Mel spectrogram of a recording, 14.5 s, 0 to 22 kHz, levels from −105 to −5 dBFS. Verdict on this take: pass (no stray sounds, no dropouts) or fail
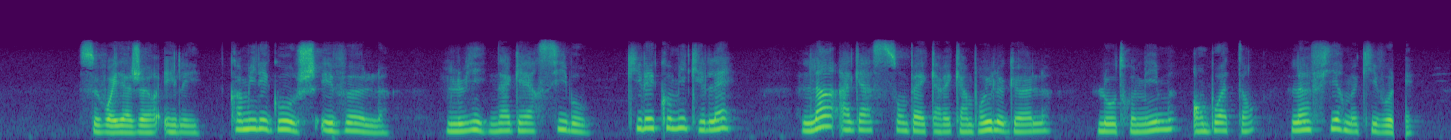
fail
